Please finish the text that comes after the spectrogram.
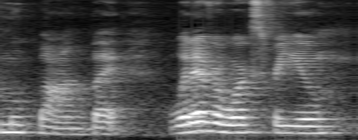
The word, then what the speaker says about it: mukbang: said it's mukbang that's how it's pronounced it's pronounced mukbang but whatever works for you it is what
